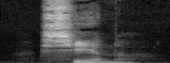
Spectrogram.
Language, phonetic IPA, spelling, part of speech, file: Belarusian, [ˈsʲena], сена, noun, Be-сена.ogg
- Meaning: hay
